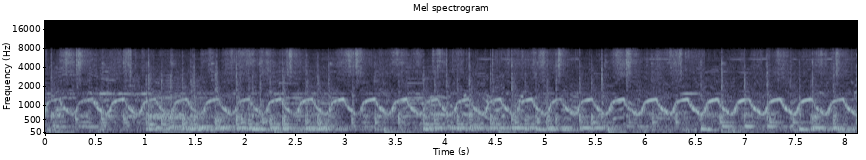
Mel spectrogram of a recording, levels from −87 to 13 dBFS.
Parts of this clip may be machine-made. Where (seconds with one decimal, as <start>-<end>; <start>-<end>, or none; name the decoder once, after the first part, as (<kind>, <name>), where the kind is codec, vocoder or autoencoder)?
none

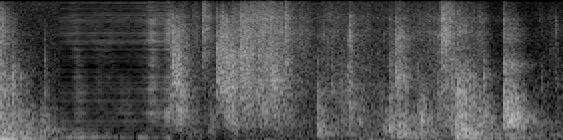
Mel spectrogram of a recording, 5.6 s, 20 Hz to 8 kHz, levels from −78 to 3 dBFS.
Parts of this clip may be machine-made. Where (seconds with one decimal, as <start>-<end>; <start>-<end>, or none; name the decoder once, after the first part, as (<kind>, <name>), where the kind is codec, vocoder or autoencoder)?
0.6-1.7 (vocoder, HiFi-GAN)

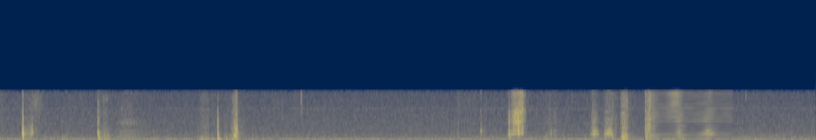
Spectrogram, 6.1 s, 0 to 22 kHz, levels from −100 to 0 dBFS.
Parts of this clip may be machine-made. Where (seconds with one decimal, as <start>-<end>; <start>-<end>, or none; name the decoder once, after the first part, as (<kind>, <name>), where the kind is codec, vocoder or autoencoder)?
4.9-5.5 (vocoder, HiFi-GAN)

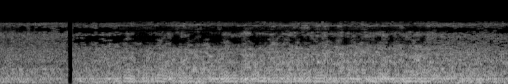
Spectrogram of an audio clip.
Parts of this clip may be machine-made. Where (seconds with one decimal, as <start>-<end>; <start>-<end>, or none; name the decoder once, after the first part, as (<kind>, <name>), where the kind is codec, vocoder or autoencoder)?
1.2-4.3 (vocoder, HiFi-GAN)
